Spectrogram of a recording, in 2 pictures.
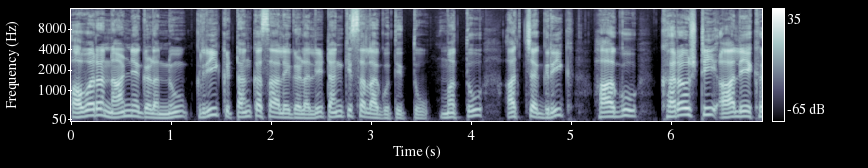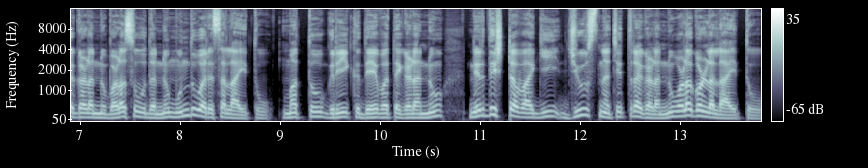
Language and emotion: Kannada, neutral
